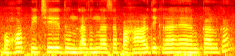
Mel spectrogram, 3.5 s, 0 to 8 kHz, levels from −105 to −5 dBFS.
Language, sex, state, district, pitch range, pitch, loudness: Hindi, female, Uttar Pradesh, Gorakhpur, 215-230 Hz, 220 Hz, -18 LUFS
